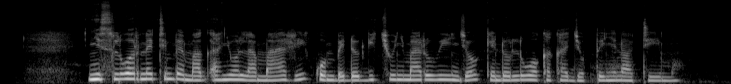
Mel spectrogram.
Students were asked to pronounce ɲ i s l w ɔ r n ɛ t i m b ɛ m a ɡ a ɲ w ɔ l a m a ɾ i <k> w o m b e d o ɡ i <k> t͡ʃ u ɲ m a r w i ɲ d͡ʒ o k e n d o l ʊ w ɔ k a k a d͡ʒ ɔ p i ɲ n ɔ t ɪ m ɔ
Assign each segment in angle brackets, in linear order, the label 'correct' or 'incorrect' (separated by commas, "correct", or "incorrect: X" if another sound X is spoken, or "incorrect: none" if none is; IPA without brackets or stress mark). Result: correct, incorrect: none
